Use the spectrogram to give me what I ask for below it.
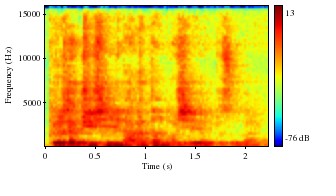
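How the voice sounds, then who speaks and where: Impassioned high-voiced pastor in an echoey church. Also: male voice, animated, fast, warm tone. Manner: impassioned preaching that acts out biblical speakers. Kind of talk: sermon. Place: church sanctuary. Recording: very echoey church hall from a distant mic.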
